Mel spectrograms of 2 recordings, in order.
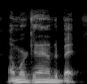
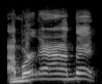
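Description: First: Said in the usual way. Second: Much higher, mock-defensive protest; mock-defensive insistence. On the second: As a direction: insist in a high put-on voice. Mock-defensive reply to Becky, repeated.

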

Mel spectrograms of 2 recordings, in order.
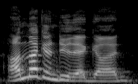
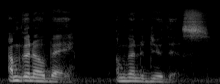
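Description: First: Louder, firm pushback, dropping at the end; mock refusal. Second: Low, softened resolve; quiet submission. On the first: Believer talking back to God, mock defiant refusal. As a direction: imitate someone flatly refusing an order. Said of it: "You can't say". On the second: Acted. Believer yielding to God, quiet obedient resolve. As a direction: give in humbly, sinking lower and softer.

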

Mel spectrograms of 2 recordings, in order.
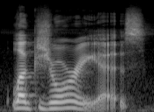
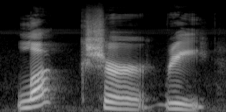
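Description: First: Luxurious said slowly with the second syllable XU hit hardest; slow model of luxurious, XU stressed. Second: Luxury said slowly with the first syllable LUX hit hardest; slow model of luxury, LUX stressed. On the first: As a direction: lean on XU in luxurious, drawn out. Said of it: "重音节在第二音节". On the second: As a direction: lean on LUX in luxury, drawn out. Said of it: "重音节在第一音节". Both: Shown as a demonstration.

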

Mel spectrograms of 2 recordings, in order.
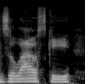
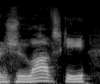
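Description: First: Zulawski said the English way, with a plain Z and W; anglicized pronunciation. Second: Zulawski attempted the Polish way, Zhu-LAV-ski; alternative pronunciation. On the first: Reading a critic's list of Polish directors, Zulawski pronounced the anglicized way. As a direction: say Zulawski as an English speaker would read it. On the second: Unsure host offers another attempt at Zulawski, pronounced Zhu-lav-ski. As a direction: say Zulawski with a zh start and a v for the w. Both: Shown as a demonstration. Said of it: "or however you pronounce it".

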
